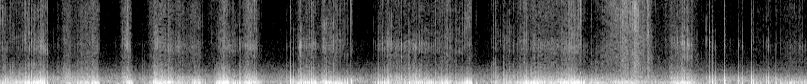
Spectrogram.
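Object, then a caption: Granite floor tile. Short nails scratch and fingertips tap on a flat, solid, speckled granite floor tile. The result is a dense, gritty scraping with a warm low-mid body, broken by brief dry taps and quick pauses. Faint brighter crackle runs along the top.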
